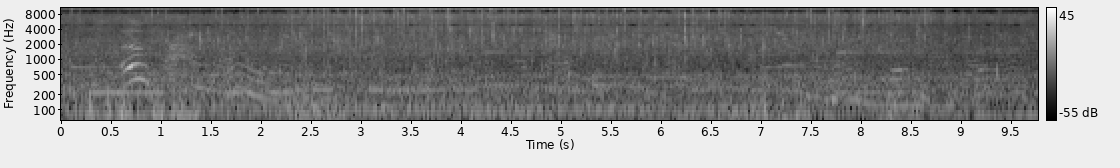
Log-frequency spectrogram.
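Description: Rain patters lightly on water.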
